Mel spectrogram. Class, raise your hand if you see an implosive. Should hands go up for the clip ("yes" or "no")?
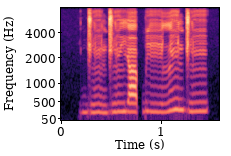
yes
